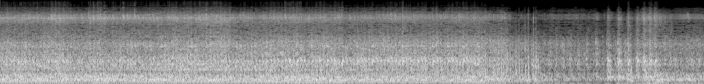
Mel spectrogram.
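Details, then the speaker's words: Sonalika tractor diesel that stopped starting, started after a fix: steady, even chug with no knocks or misses, settling to a normal idle. "तो अभी आप लोग देख सकते हैं यह ट्रैक्टर ऐसे करने पर स्टार्ट हो गया"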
